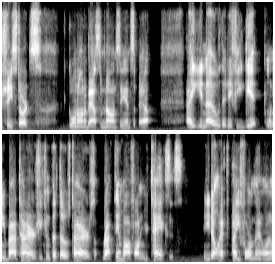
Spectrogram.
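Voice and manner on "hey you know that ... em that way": put-on Eastern Kentucky accent. Retelling a woman's words in the office: imitating her Eastern Kentucky accent. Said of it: "this accent she was using".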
